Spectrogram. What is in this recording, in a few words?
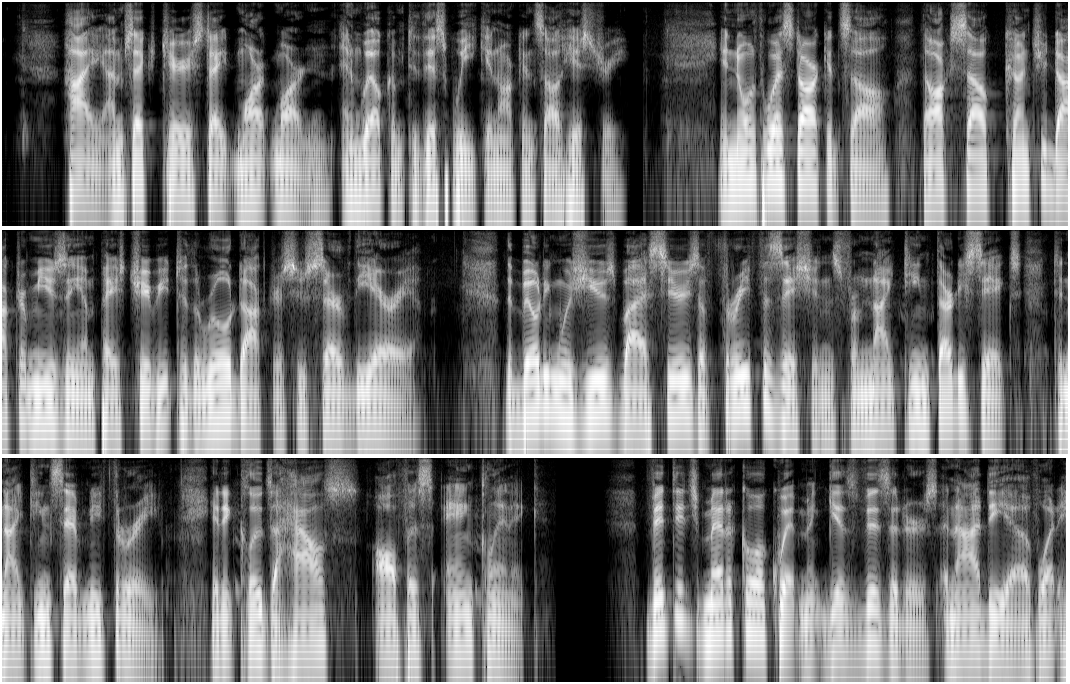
Radio Spot; Native American Pottery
